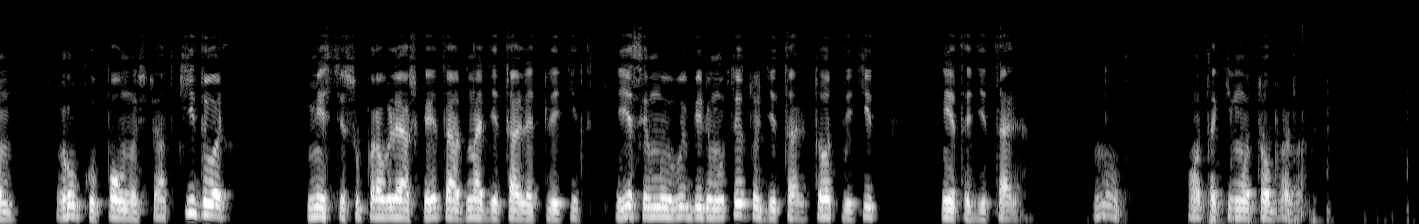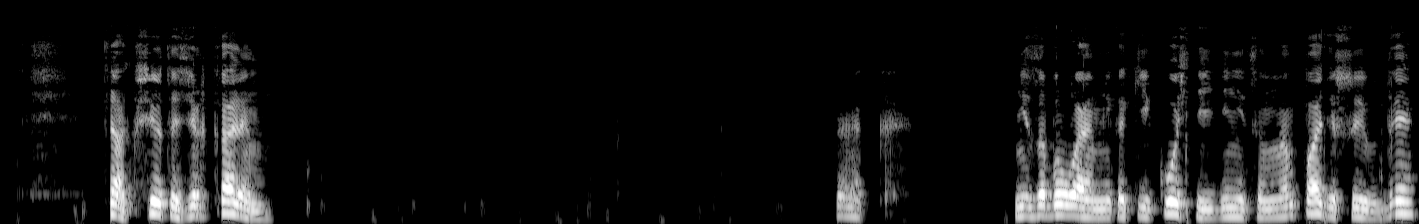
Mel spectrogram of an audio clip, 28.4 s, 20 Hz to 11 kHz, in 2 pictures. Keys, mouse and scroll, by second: 0.8-5.3 drag, 7.2-10.1 drag, 12.3 ctrl+z, 15.5 middle click, 17.2 click, 18.7 shift+click, 19.9 shift+click, 21.9 middle click, 28.1 shift+d.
